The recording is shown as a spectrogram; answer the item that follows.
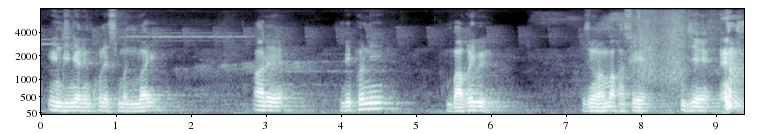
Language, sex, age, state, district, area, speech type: Bodo, male, 60+, Assam, Kokrajhar, rural, spontaneous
